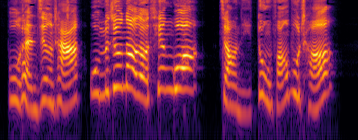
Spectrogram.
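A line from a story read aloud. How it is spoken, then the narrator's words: Group shouting. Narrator (Chinese): 大家又都叫开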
